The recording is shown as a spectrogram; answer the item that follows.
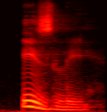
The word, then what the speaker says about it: easily: Je répète, this disease could be easily, alors pas easily, faites bien attention, là, ce n'est pas un I, c'est un E atténué. Easily, cured, guéri.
